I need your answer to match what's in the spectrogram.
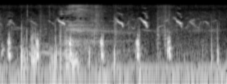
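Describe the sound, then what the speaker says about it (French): A newly hatched Pekin chick peeps near a hen on a farm, with short, high chirps coming in an irregular run, mixed with low clucking and faint background noise, and no talking. "Voilà, un petit poussin."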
